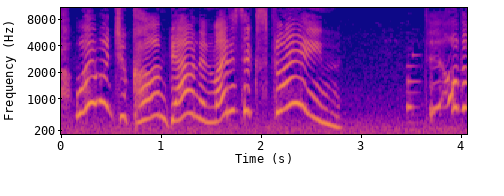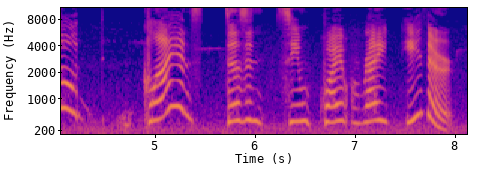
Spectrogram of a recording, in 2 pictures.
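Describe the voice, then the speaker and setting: In a put-on character voice at an extremely high pitch, the speaker talks at a very slow pace over loud background noise. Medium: video game. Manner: excitable, reactive.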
